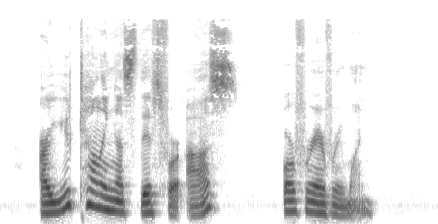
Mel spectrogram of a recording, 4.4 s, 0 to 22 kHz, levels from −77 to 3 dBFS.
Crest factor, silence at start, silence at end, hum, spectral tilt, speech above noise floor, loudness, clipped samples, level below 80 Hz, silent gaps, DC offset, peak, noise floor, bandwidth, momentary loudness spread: 18 dB; 0.4 s; 0.65 s; none; -4.5 dB/octave; 48 dB; -25 LUFS; under 0.1%; -68 dBFS; none; under 0.1%; -10 dBFS; -73 dBFS; 16.5 kHz; 10 LU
